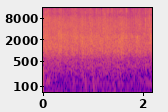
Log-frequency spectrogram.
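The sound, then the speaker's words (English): Audience applause at a gathering: a dense, steady wash of many hands clapping that holds at an even, moderately loud level for about two seconds, with no voices heard over it. “Can you give Steve and Deanne another big round of applause?”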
